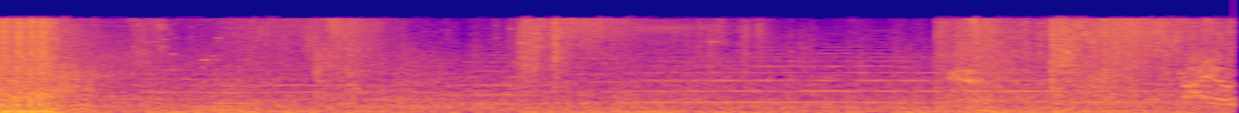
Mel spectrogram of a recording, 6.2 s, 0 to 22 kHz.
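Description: Gunfire and shattering crates fill a PS4 video game battle, with dense bursts of shots, crashes and mechanical clatter running continuously and loudly throughout.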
